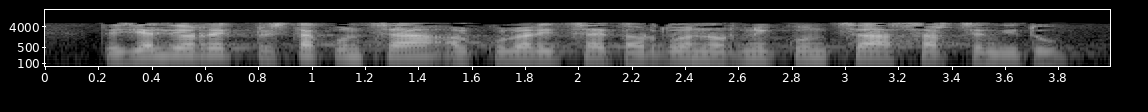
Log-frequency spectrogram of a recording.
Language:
Basque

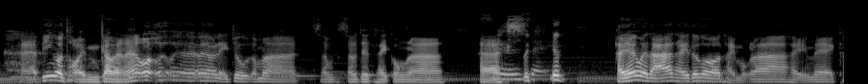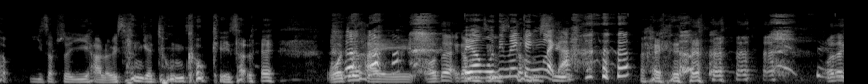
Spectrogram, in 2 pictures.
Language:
Chinese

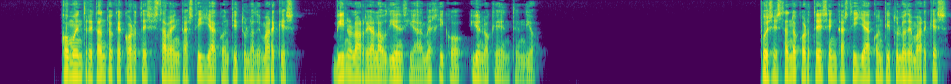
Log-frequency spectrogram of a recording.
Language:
Spanish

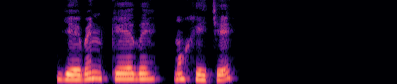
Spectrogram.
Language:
Tepeuxila Cuicatec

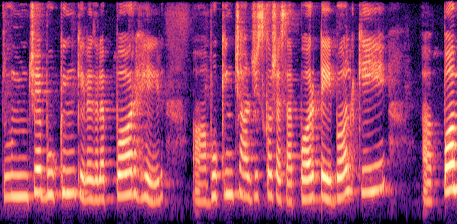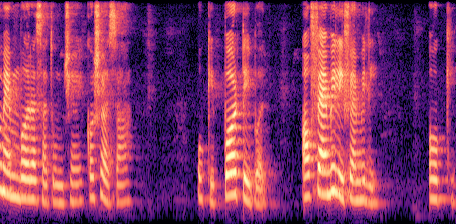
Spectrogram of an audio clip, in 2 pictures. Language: Konkani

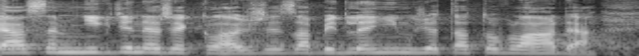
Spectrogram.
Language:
Czech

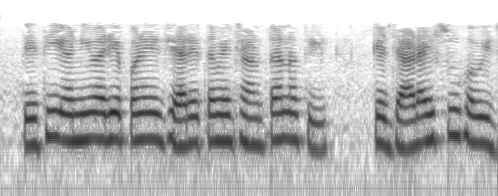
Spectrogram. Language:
Gujarati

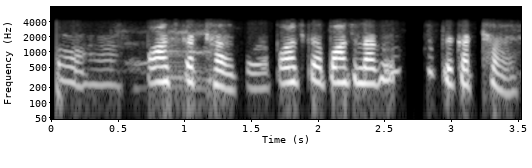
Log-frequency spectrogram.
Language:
Urdu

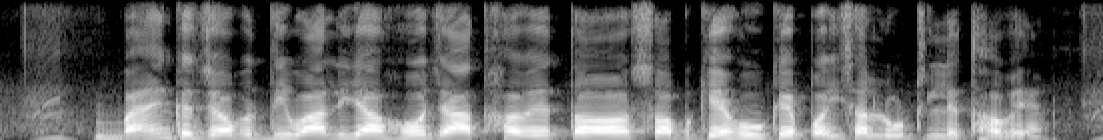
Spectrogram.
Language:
Bhojpuri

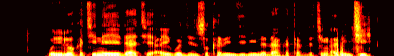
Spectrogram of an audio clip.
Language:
Hausa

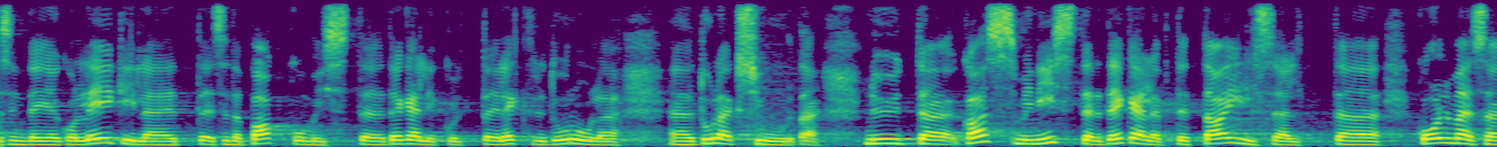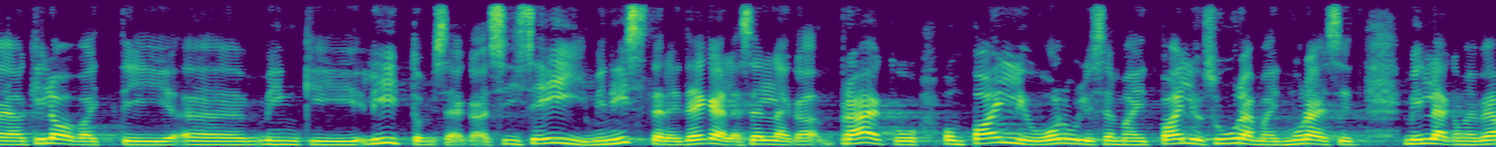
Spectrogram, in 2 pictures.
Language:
Estonian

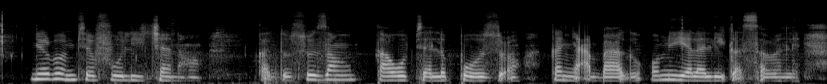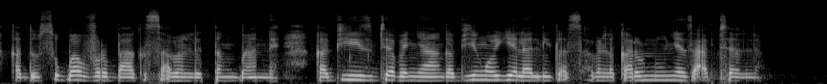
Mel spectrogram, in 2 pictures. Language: Dagbani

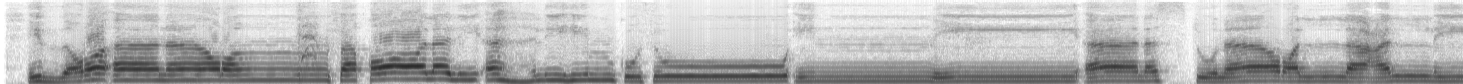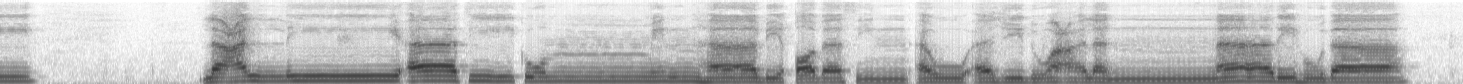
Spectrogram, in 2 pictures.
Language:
Arabic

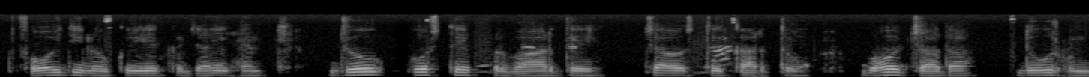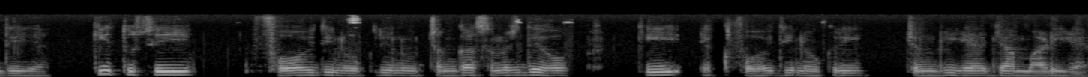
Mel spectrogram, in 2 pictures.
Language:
Punjabi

